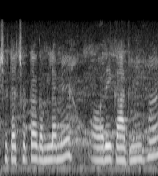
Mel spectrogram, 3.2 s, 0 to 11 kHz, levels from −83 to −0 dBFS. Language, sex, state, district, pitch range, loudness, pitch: Hindi, female, Bihar, Vaishali, 210-235 Hz, -18 LUFS, 220 Hz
